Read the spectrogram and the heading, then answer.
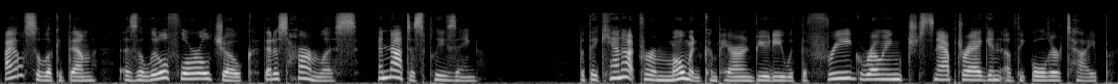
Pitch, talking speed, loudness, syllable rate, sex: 215 Hz, 180 wpm, -19 LUFS, 5.2 syllables/s, female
